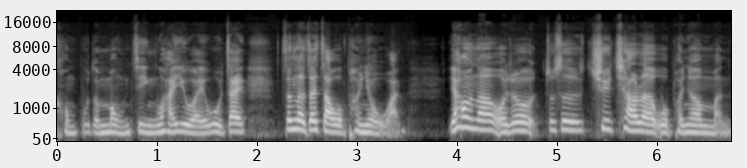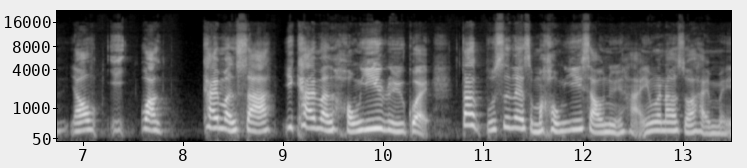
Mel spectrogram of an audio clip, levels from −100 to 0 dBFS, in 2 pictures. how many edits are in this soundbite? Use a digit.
1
